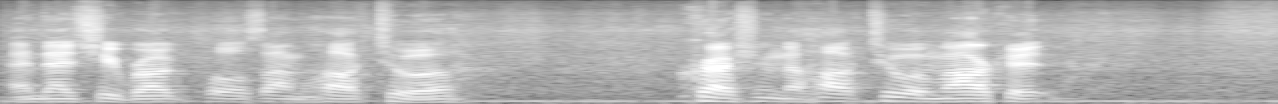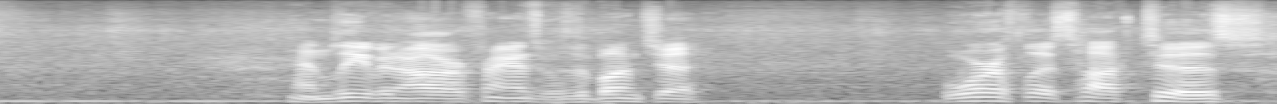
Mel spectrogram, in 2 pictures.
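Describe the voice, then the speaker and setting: A man's voice: medium pitch, fairly even intonation, a little slow, long pauses, bright, forceful tone, a little hiss or hum. A man hosting a casual livestream from a room at home, chatting and answering viewers while he exercises on a bike, his mic set a little way off. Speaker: livestream host. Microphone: standing mic a little way off.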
